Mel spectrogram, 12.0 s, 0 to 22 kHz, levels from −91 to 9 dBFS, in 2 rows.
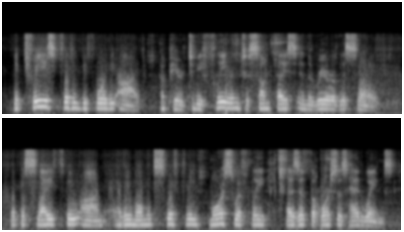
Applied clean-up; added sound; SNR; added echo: neural separator model SepFormer DNS4.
